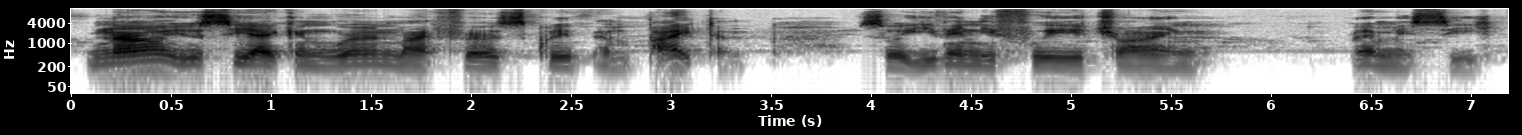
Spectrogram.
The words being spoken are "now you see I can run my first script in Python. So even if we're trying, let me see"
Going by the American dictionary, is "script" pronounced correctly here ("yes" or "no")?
no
